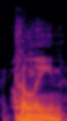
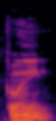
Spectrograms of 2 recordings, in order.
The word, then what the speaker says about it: Killeen: lot of time um how do you pronounce this County's name Bell County or the the city then Colleen or what is it Colleen yeah yes clean interesting I don't understand I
